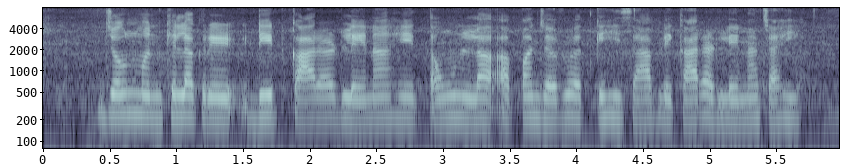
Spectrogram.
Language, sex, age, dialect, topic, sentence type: Chhattisgarhi, female, 18-24, Western/Budati/Khatahi, banking, statement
